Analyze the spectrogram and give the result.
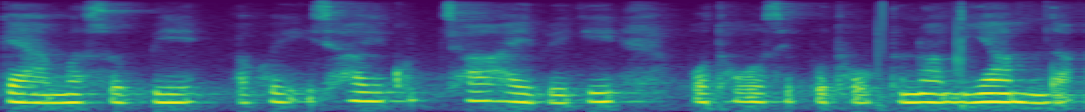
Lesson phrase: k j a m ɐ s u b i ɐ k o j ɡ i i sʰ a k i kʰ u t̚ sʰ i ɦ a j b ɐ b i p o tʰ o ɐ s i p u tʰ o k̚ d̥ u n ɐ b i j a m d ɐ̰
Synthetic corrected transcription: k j a m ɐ s u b i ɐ kʰ o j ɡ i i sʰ a ɡ i kʰ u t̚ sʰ a ɦ a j b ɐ ɡ i p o tʰ o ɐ s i p u tʰ o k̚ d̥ u n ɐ m i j a m d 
